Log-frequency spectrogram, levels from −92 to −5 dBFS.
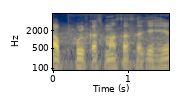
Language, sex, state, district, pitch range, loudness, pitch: Chhattisgarhi, male, Chhattisgarh, Sukma, 95-105 Hz, -23 LUFS, 100 Hz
